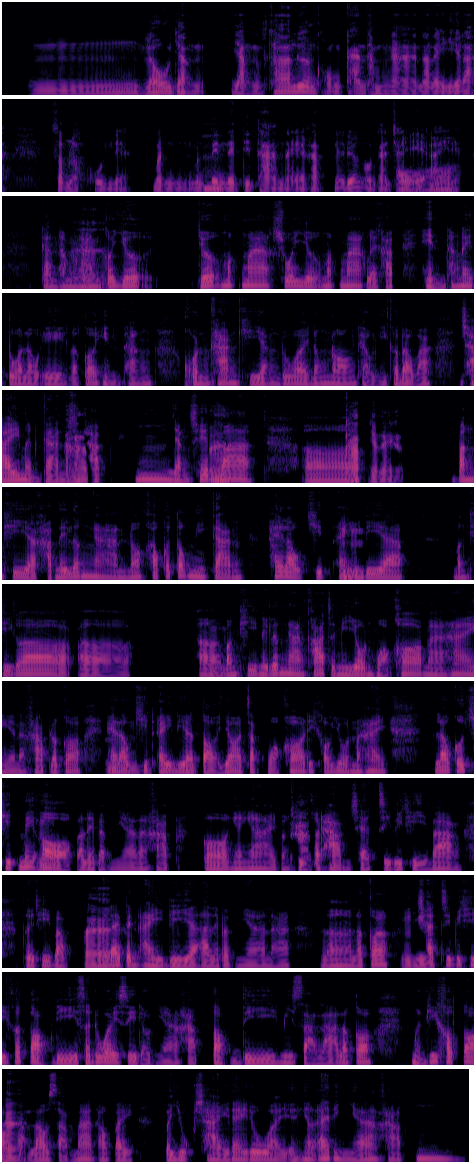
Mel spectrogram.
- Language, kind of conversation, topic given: Thai, podcast, คุณคิดอย่างไรเกี่ยวกับการใช้ปัญญาประดิษฐ์ในการทำงานประจำวัน?
- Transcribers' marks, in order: drawn out: "อืม"; other background noise; tapping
